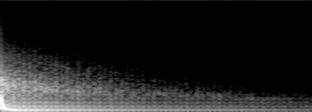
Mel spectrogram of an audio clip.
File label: BELL; DRUMS & PERC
